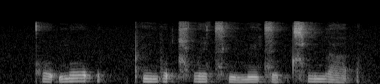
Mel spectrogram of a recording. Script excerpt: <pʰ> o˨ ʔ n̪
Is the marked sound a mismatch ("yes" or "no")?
yes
